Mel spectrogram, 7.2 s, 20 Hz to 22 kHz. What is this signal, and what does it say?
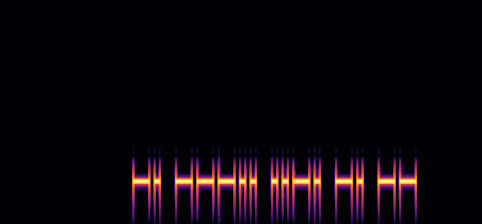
Morse code, heard as a keyed tone, about 16 wpm, 700 Hz. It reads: N8FNM
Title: USA Call Signs - 5 Characters - Repeated 3x - 15wpm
